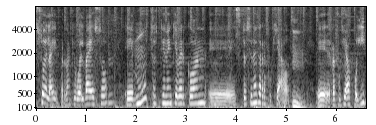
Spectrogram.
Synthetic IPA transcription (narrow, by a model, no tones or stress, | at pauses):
swelaipeɾðo̞ŋkeβwe̞lβaesoemut͡ʃost̪je̞neŋkeβeɾkonḛsi̥t̪wasjo̞ne̞zðerʔefuxja̰ðo̰s | erʔefuxjaðospo̞lit̪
